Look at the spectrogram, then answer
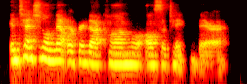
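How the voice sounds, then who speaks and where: An animated woman's voice at a fairly quick pace, with ordinary pitch variation. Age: 60s. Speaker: author and networking speaker. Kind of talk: podcast interview.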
